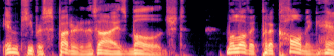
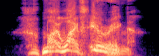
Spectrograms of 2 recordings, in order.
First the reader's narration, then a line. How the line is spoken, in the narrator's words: Zoc shouted again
